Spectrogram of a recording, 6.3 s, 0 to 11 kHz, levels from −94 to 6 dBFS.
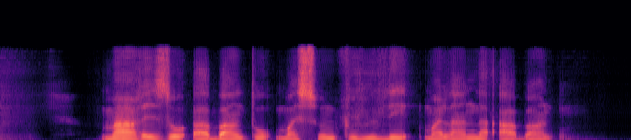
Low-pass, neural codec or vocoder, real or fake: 7.2 kHz; codec, 16 kHz, about 1 kbps, DyCAST, with the encoder's durations; fake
